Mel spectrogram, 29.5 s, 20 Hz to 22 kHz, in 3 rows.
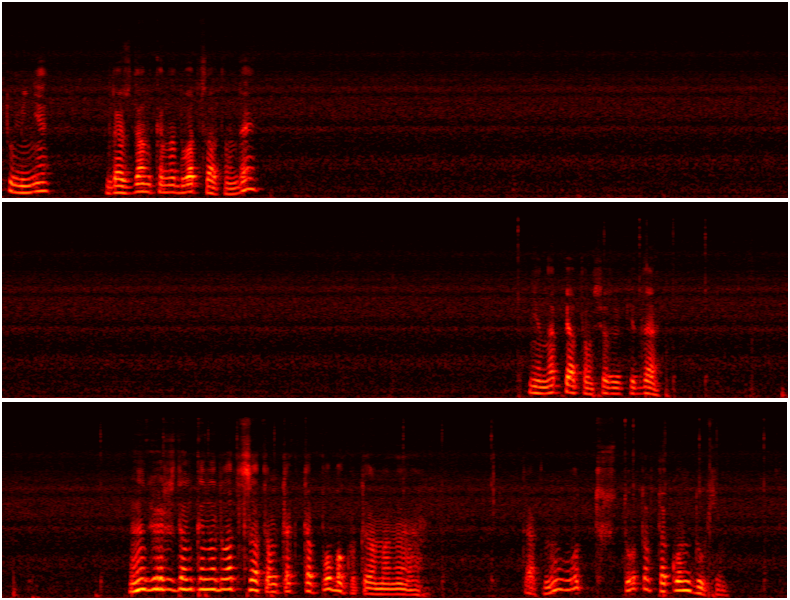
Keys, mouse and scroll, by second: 0.0-16.5 drag, 17.4 shift+middle click, 18.2 middle click, 19.6 a, 21.0 middle click, 22.4 shift+middle click, 23.3-24.9 middle drag, 25.2 middle click, 27.5 click, 28.0 shift+middle click, 28.8 middle click.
